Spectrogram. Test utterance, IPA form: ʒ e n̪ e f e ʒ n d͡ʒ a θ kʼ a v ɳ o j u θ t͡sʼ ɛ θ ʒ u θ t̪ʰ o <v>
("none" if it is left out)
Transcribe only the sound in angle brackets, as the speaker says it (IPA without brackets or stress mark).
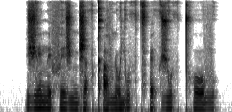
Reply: v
